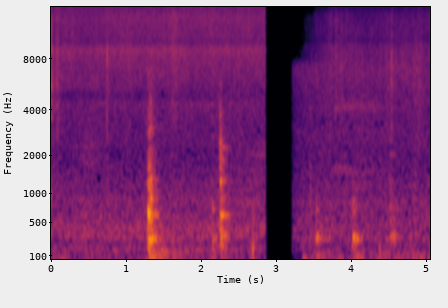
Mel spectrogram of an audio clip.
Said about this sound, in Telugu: మసాలాలన్నీ ఆనియన్స్కి పడేలాగా బాగా మిక్స్ చేసుకుందాం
